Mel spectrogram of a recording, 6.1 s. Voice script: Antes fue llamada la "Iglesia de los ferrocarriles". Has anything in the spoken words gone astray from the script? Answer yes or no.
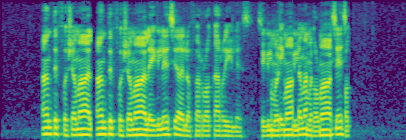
yes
